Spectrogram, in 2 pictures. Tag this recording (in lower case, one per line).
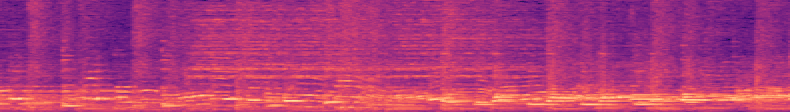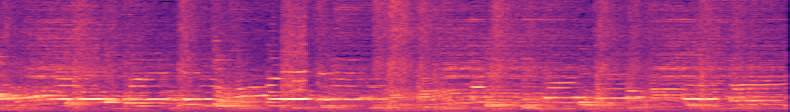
music
musical instrument
plucked string instrument
guitar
